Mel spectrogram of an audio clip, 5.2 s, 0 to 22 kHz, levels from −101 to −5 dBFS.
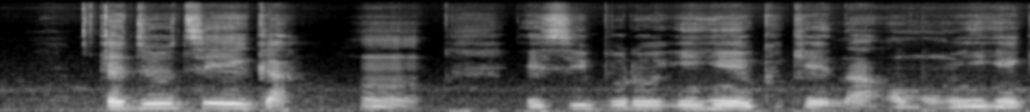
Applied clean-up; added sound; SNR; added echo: none; none; none; none.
